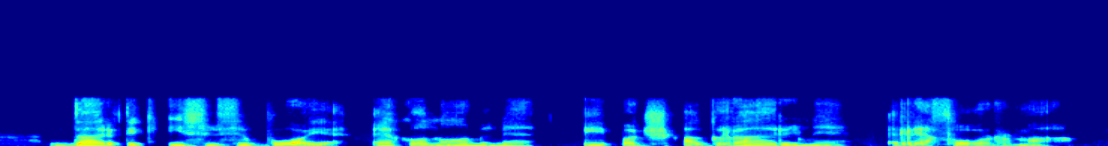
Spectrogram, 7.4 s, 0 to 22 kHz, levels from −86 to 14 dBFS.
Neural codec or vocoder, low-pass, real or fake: codec, 16 kHz, 2 kbps, X-Codec, HuBERT features, trained on balanced general audio; 7.2 kHz; fake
